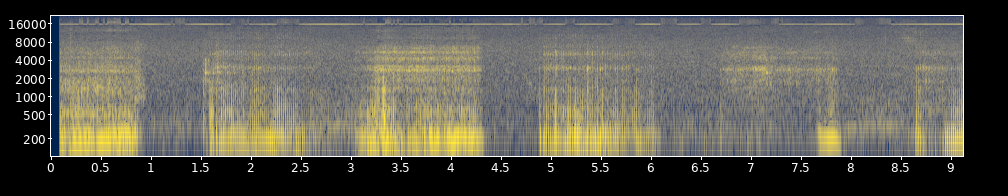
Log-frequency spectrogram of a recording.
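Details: Exhausted dog asleep on a sofa, snoring like a chainsaw: rhythmic rattling snores, about eight breaths in nine seconds, each inhalation vibrating loudly.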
